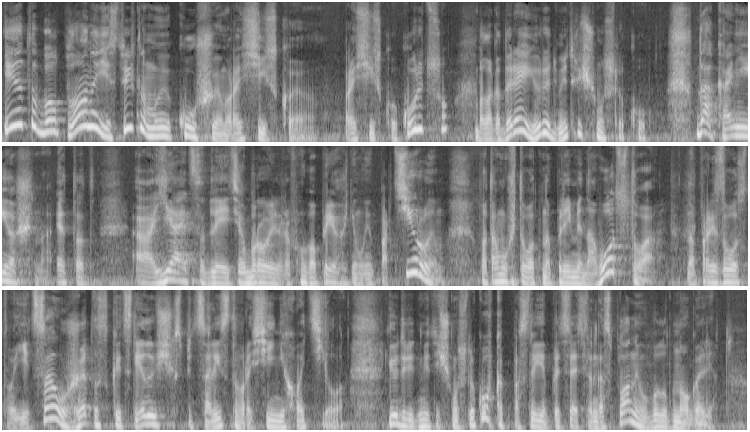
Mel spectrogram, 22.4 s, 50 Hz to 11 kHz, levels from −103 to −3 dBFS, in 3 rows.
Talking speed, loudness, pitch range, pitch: 145 wpm, -21 LUFS, 100-140 Hz, 115 Hz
